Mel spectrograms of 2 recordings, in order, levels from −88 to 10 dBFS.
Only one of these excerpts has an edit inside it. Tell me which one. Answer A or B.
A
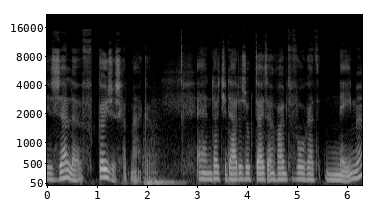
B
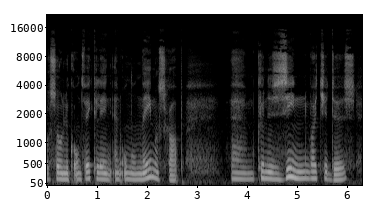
A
